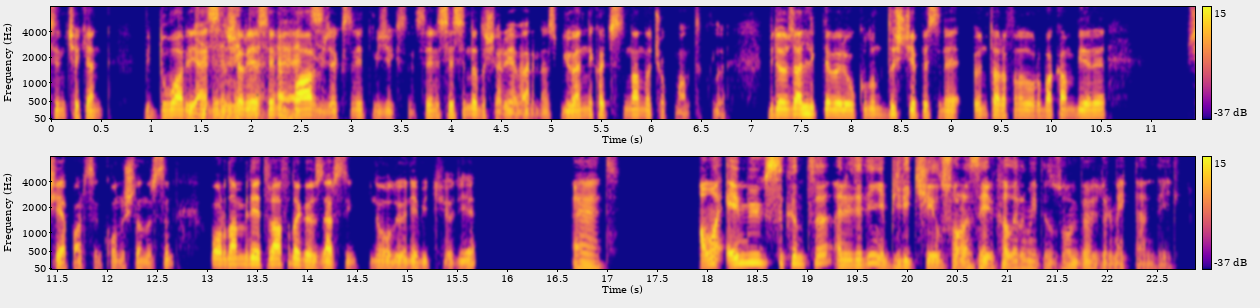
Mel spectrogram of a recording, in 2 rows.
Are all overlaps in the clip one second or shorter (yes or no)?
no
